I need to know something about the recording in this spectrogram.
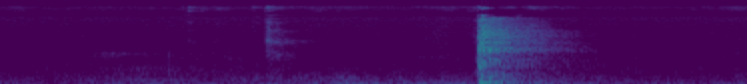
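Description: A safe's combination dial clicks as it is turned.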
